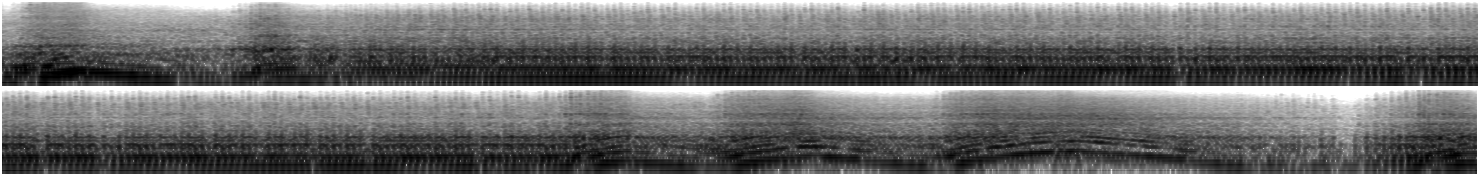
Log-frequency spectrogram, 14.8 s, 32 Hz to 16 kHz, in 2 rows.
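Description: Reliant Robin's 850 cc four-cylinder engine idling steadily just after starting, then revved up and let back down a few times about ten seconds in.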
